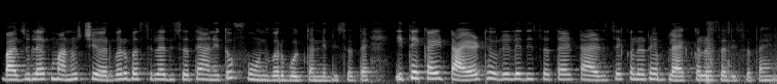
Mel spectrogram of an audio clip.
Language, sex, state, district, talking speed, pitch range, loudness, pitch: Marathi, female, Maharashtra, Washim, 230 wpm, 200-245 Hz, -19 LUFS, 230 Hz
